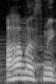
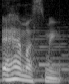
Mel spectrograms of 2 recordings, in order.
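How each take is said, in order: First: The first vowel is an 'a' sound. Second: The first vowel is an 'e' sound. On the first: The speaker calls it right. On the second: The speaker calls it wrong.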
